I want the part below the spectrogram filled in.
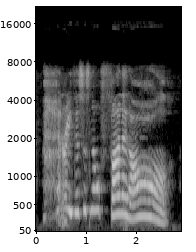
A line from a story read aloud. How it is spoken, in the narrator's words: She whines, saying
